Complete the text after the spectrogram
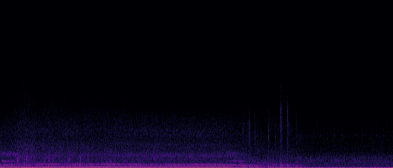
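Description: A car engine hums steadily, then winds down.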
